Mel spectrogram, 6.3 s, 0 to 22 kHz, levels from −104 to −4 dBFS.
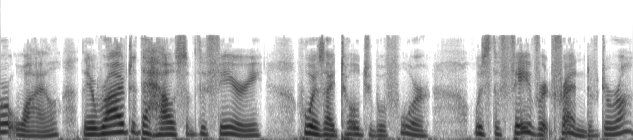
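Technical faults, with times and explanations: No technical faults are audible.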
